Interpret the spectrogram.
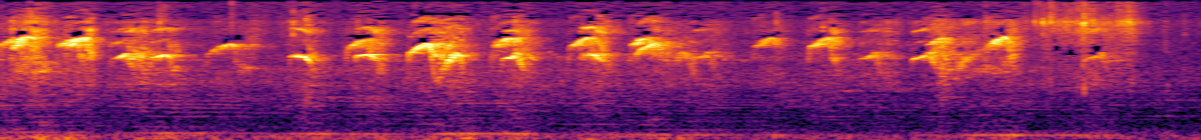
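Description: A small songbird singing a rapid series of short, high chirps, about four a second, that stops shortly before the end, over a low rumble.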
